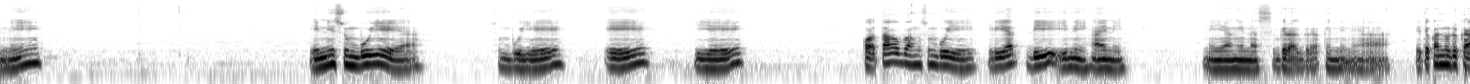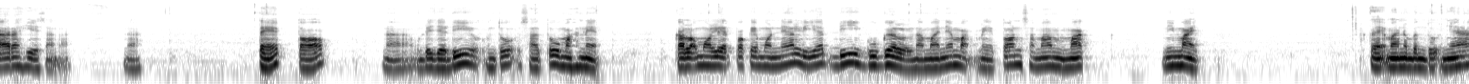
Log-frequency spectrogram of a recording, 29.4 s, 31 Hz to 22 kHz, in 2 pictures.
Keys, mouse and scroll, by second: 0.3 shift+click, 2.1-4.7 middle drag, 6.6 e, 10.4 Tab, 18.9 Tab, 19.5 Tab, 20.2-20.7 scroll down 1, 20.7-21.9 middle drag.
